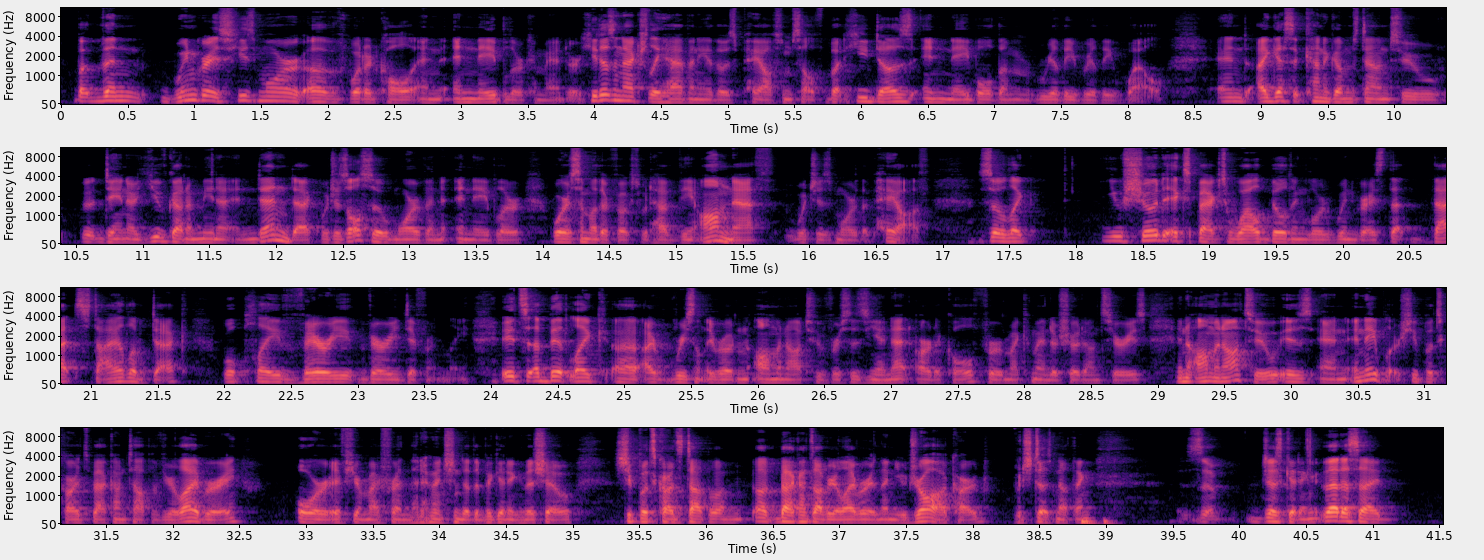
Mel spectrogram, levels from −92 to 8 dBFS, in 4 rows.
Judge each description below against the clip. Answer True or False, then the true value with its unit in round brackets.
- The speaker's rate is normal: False (225 wpm)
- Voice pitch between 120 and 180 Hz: False (105 Hz)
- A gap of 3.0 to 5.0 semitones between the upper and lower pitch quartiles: True (3.8 semitones)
